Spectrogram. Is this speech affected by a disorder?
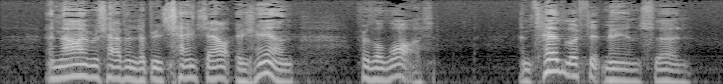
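Yes: tongue cancer, jaw reconstruction, osteonecrosis of jaw after radiation; healing after implant surgery.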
